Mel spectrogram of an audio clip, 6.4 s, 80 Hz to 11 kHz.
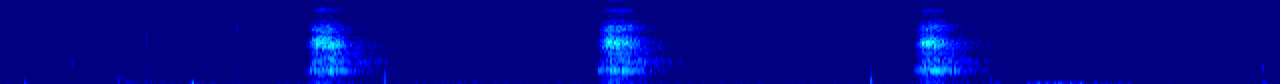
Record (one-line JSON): {"exhalation_length": "6.4 s", "exhalation_amplitude": 3870, "exhalation_signal_mean_std_ratio": 0.28, "survey_phase": "beta (2021-08-13 to 2022-03-07)", "age": "45-64", "gender": "Female", "wearing_mask": "No", "symptom_none": true, "smoker_status": "Never smoked", "respiratory_condition_asthma": false, "respiratory_condition_other": false, "recruitment_source": "REACT", "submission_delay": "2 days", "covid_test_result": "Negative", "covid_test_method": "RT-qPCR"}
